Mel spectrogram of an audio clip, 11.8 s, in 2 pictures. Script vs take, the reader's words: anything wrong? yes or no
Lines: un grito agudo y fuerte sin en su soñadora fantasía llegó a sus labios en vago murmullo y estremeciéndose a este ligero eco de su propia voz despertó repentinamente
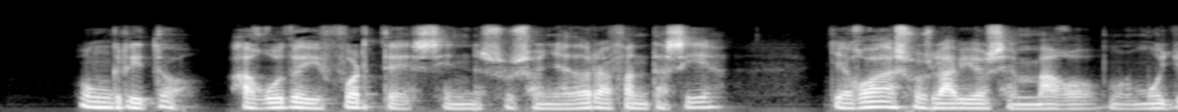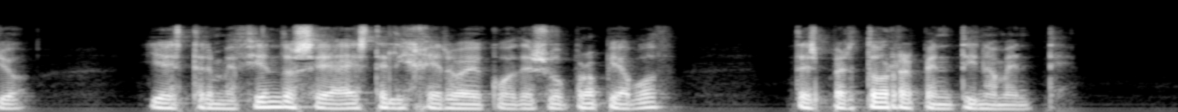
no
